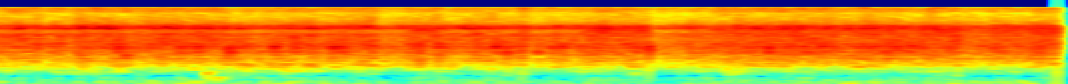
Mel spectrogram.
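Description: Chopped onion, tomato and green peas frying in oil in a non-stick frying pan, a steady sizzle.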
